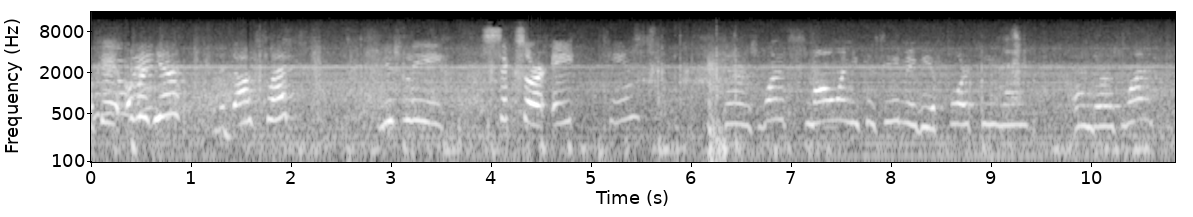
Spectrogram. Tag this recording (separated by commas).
Speech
